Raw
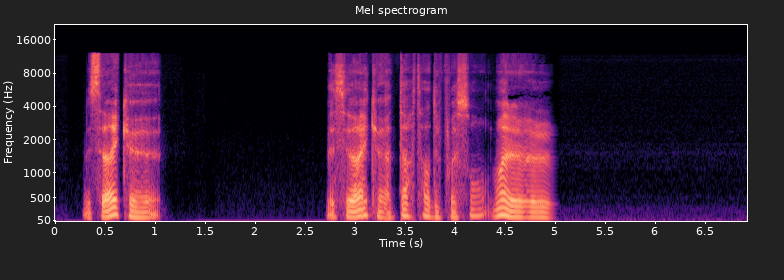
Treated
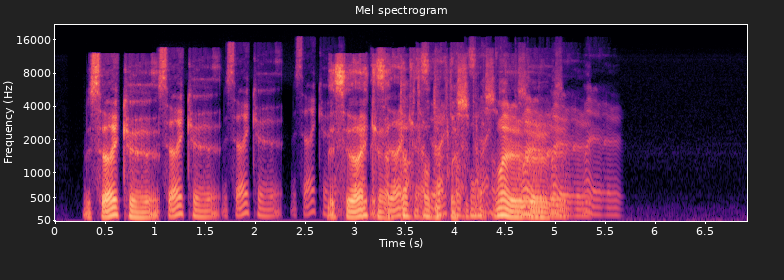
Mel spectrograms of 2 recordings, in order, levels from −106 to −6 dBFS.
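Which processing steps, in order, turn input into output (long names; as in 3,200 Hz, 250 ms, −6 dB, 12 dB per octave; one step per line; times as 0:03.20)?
0:00.96–0:03.39: high shelf with overshoot 6,000 Hz +8 dB, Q 3
delay with pitch and tempo change per echo 719 ms, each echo +2 semitones, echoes 3, each echo −6 dB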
